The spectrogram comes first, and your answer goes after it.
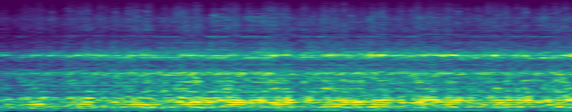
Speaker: right yeah that thing sounds good doesn't it sounds so good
